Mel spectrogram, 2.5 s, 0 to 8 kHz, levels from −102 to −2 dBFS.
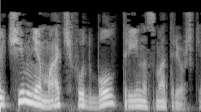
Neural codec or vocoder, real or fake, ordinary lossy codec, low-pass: none; real; MP3, 24 kbps; 7.2 kHz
